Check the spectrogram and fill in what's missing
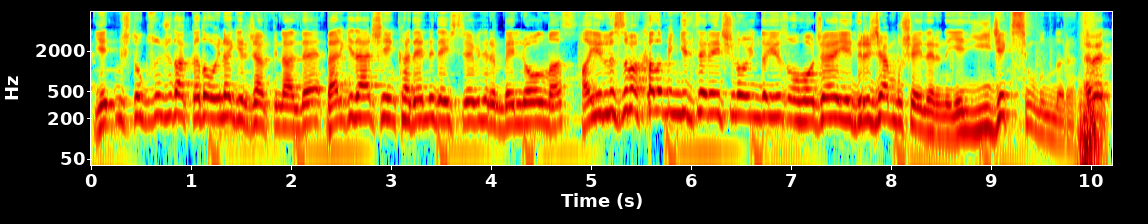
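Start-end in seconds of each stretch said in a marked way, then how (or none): none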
